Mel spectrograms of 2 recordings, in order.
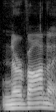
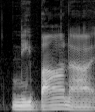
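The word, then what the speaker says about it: nibbāna: impermanent uh nibana well nirvana is the sanskrit form and that's usually the pronunciation in the mahayana schools and uh nibana is the pronunciation in the the southern schools the tear of our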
